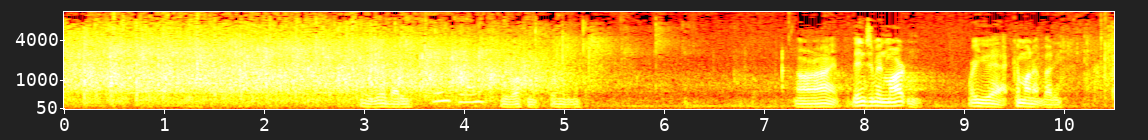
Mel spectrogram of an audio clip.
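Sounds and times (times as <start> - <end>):
audience applauding: 0.0 - 5.6, 10.0 - 10.5
speech: 3.0 - 5.4, 7.3 - 10.2.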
